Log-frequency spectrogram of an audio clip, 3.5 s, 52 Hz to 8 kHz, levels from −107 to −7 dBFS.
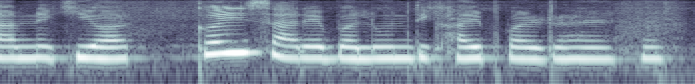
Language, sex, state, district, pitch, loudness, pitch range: Hindi, female, Jharkhand, Garhwa, 240 Hz, -16 LUFS, 235-250 Hz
